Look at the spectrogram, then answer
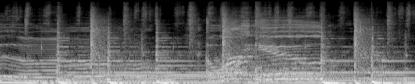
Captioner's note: nervous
